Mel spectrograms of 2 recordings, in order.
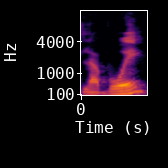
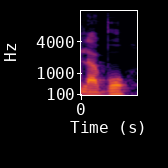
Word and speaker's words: Lavoe: que pronunciar completo no y es la boe porque así se así se está escrito no con todas las letras pero entiendo que veces en muchos lados la e al final no se pronuncia entonces por eso también lavó pero también o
